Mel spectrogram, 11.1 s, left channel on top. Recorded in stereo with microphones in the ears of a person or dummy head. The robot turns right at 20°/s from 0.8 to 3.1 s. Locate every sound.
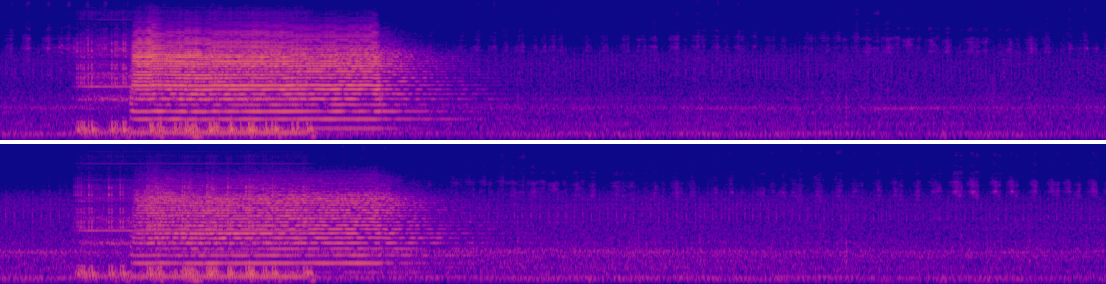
1.3 s a trumpet: 60° left, 3 m; by 3.9 s 100° left, 3 m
